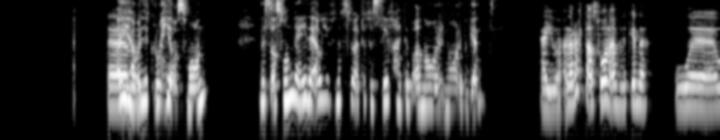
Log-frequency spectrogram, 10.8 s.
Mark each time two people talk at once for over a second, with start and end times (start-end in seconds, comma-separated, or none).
none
